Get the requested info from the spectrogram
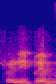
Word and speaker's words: Felipe: It's Felipe Martins is the official Brazilian pronunciation of this midfielder,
